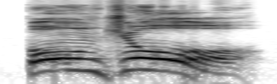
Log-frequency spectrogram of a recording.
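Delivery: loud, high mock English "bonjour"; English person abroad. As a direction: call it out like an English tourist, hammed-up. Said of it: "English people".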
